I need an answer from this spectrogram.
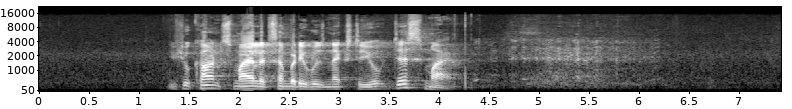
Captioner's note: laughter; 笑聲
